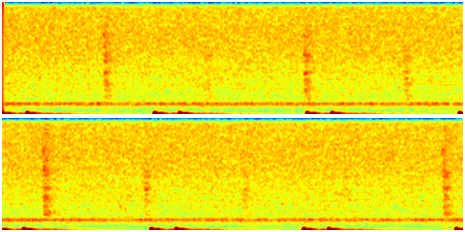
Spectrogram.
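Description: Slow heartbeat sound effect: paired low thuds, lub-dub, repeating about every one and a half seconds over a faint steady high tone.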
